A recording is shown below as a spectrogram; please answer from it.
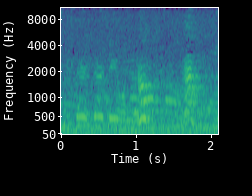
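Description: A dog whining and yipping in short high calls, the loudest about a second in and near the end, over the voices of people around the ring.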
